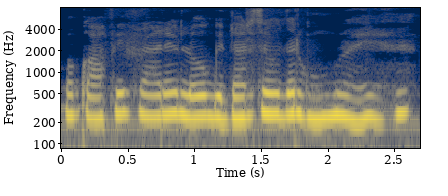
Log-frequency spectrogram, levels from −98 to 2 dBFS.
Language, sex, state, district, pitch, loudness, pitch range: Hindi, male, Madhya Pradesh, Bhopal, 240 Hz, -13 LUFS, 225-255 Hz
